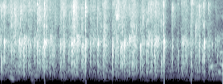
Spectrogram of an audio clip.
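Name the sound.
audience applause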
